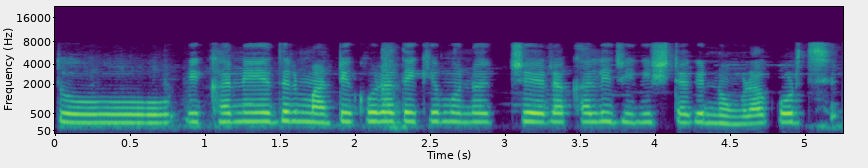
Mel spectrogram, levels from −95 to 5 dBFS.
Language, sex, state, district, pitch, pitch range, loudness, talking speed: Bengali, female, West Bengal, Kolkata, 260 Hz, 250-270 Hz, -19 LUFS, 160 wpm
